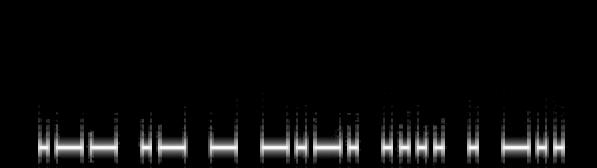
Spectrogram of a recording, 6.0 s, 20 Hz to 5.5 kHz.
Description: Morse code, heard as a keyed tone, about 14 wpm, 700 Hz. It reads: WATCHED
